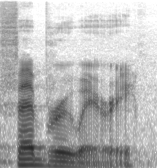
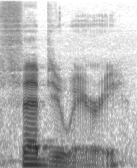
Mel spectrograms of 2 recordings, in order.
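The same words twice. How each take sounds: First: A 'ru' sound is heard after 'Feb'. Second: No 'ru' sound is heard after 'Feb'. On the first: The speaker calls it right. "You got to hear that ru in there" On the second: The speaker calls it wrong. "not February"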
